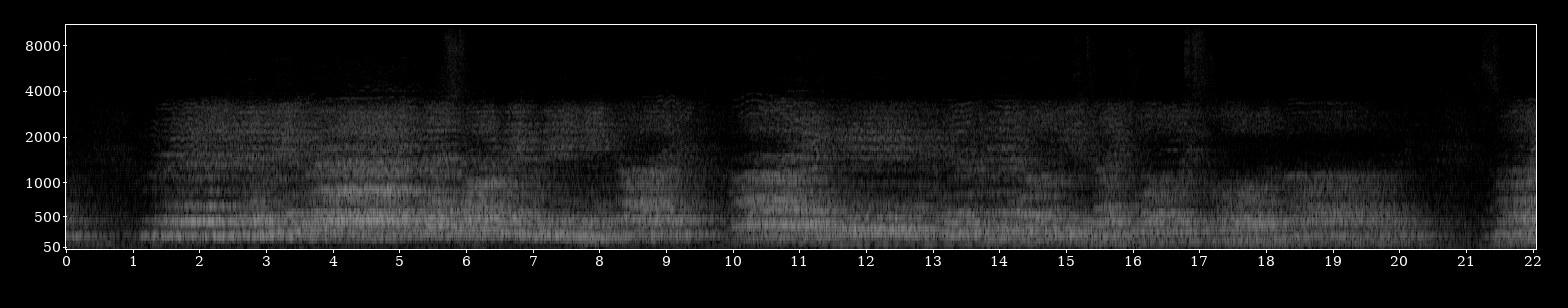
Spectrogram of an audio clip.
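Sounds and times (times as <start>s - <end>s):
male choir singing held chords: 0.0s - 22.0s.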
